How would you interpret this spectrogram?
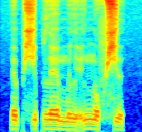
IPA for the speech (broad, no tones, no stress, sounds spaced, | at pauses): ɛ p ç ɛ p l ɛ m ɘ l ḛ l n ɔ f ɕ ɘ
